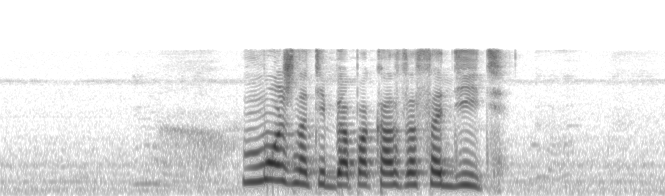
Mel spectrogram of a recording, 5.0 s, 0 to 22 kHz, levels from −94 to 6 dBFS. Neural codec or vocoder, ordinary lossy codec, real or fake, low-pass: none; none; real; none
